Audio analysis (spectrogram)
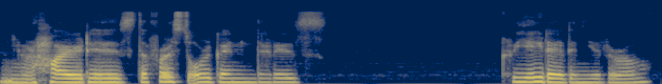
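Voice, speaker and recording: Slow, mellow woman guiding meditation. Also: fairly low pitch, flat delivery, vocal fry, no echo. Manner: soothing, unhurried, with long pauses. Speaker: yoga nidra guide. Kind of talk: guided meditation. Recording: close dry voice over soft music. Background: soft music.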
